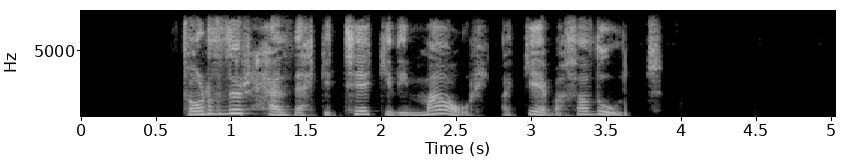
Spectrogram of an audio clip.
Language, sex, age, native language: Icelandic, female, 30-39, Icelandic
